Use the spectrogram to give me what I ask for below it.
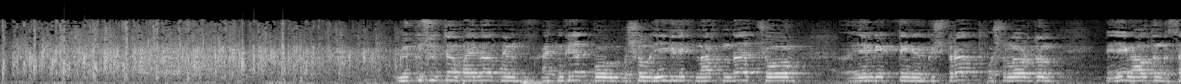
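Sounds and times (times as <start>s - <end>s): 
audience in Kyrgyzstan applauding a film prize winner at an awards event: 0.0s - 4.7s
speech: 4.0s - 11.8s.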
